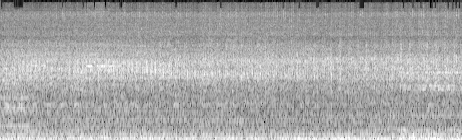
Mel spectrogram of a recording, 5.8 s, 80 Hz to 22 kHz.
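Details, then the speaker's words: Maruti Swift BS6 running on CNG with check-engine and ABS lights on: a rough, uneven idle with an irregular low thump and stumble from a strong misfire. "यह missing miss fire की problem है दोस्तों और इसके अंदर chuckle भी आया हुआ था"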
